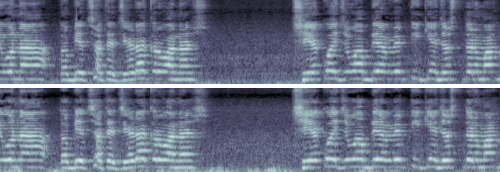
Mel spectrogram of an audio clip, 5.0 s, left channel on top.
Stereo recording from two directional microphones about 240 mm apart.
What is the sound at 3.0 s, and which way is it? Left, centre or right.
Speech, centre.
